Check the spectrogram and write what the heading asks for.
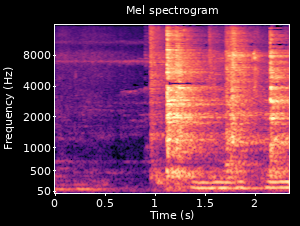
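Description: Quiet for about the first second, then a brass puja bell ringing continuously with a dense, jangling metallic sound.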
